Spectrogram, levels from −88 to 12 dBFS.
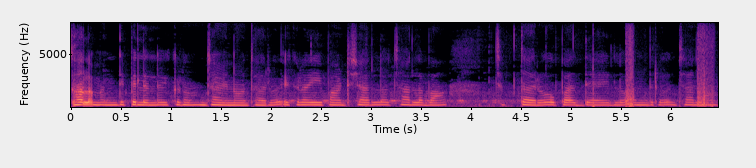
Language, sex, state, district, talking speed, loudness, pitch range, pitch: Telugu, female, Andhra Pradesh, Guntur, 130 wpm, -21 LUFS, 225-235 Hz, 230 Hz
